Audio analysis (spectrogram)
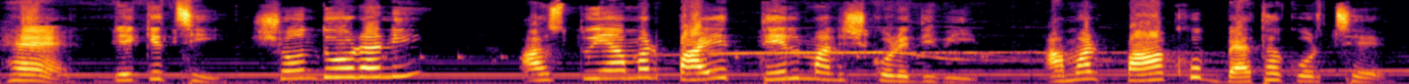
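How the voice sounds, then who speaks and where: Haughty fairy-tale queen, spoiled and self-satisfied, very lively high delivery. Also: normal speed, music in the background. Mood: bossy. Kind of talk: Bengali fairy-tale cartoon acting.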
